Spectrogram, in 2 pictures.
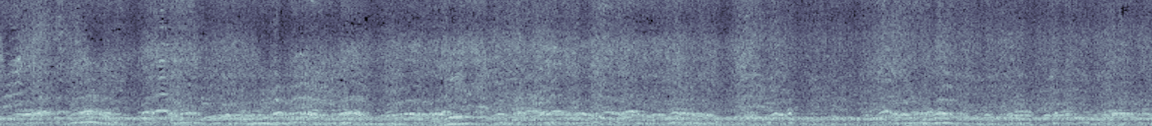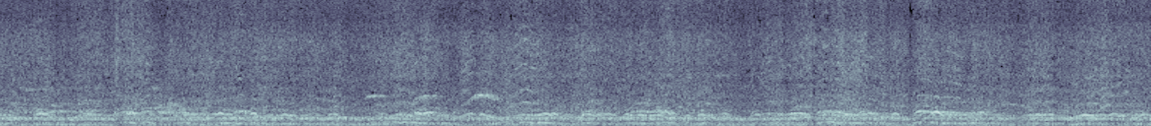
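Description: Several caged drone-soccer quadcopters flying at once, their propellers making a steady whine of many overlapping tones that keep sliding up and down in pitch as the drones speed up, slow and turn.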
